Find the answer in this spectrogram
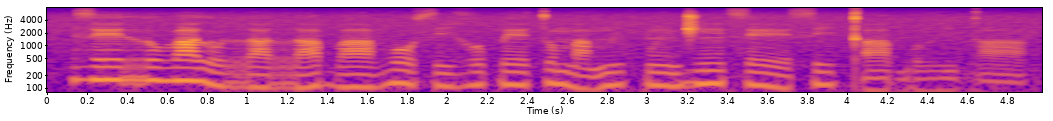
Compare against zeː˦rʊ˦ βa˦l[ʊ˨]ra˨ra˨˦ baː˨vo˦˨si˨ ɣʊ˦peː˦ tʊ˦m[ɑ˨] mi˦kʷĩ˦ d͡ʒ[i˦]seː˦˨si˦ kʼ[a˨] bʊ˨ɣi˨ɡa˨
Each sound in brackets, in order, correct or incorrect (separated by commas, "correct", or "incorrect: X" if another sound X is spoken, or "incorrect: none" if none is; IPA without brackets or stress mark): correct, incorrect: a˨, incorrect: ĩ˦, correct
